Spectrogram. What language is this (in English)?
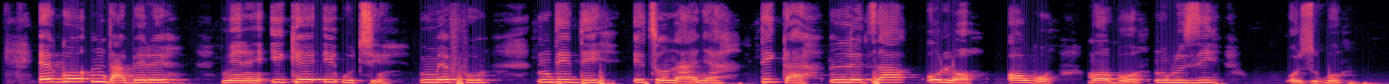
Igbo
